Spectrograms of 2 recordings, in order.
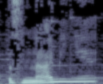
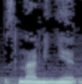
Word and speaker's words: знамение: Что до ударения, то здесь все просто. Знамение и только знамение. Никаких вариантов нам никто даже и не предлагает. Знамение времени или небесное знамение – все равно оно будет знамение.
